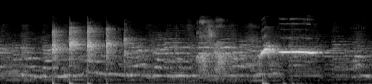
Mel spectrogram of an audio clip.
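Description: A parrot whistles a tuneful phrase, with a few sharp clicks, ending on a long, bright held note.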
